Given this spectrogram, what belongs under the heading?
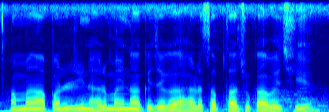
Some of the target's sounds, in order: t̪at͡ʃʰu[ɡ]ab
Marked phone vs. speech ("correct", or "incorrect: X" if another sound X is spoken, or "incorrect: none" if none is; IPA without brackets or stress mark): incorrect: k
